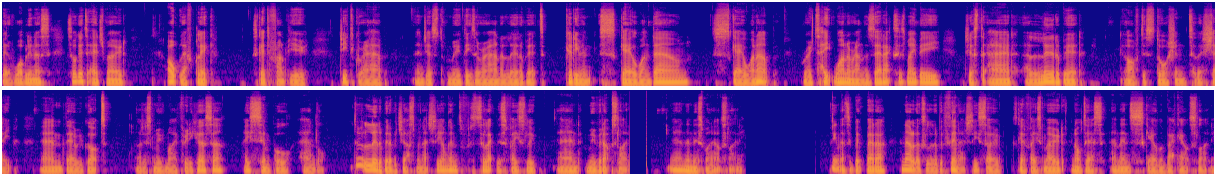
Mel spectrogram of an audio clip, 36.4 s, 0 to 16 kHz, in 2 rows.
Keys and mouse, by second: 1.3 click, 3.7 KP_1, 4.8 g, 5.3 click, 6.8 g, 7.6 click, 8.2 g, 8.5 s, 9.6 click, 11.3 s, 11.9 r, 12.4 z, 13.3 click, 15.0 r, 15.5 x, 16.7 click, 18.6 Tab, 20.1 right click, 23.7 Tab, 24.2 3, 25.6 KP_1, 26.4 g, 27.2 click, 27.7 2, 28.0 g, 28.3 click, 29.6 g, 30.2 Tab, 33.3 Tab, 33.3 3, 33.3 a, 34.1 alt+s.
